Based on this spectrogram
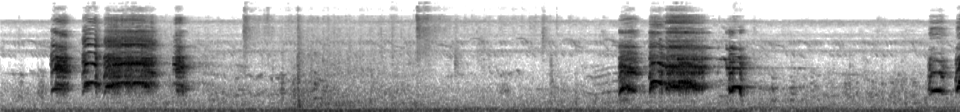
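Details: Roosters crowing in the morning, two loud, harsh, drawn-out crows a few seconds apart, each broken into rising and falling segments, with a third crow starting at the end over a low steady background hum.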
